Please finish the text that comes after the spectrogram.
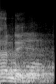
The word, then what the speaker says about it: Hyundai: Hyundai kan dibacanya Hande ya kan.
